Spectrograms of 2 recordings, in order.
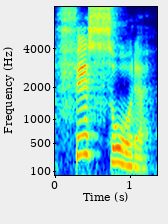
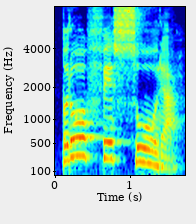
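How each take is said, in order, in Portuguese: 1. A palavra é dita sem a primeira sílaba. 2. A palavra é dita com a primeira sílaba. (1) "É fessora que a gente fala" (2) "o correto seria professora"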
